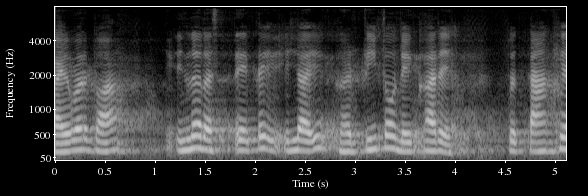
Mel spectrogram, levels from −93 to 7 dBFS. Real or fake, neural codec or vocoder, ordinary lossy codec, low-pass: fake; codec, 16 kHz, 1 kbps, FunCodec, trained on Chinese and English, 50 frames a second; none; none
